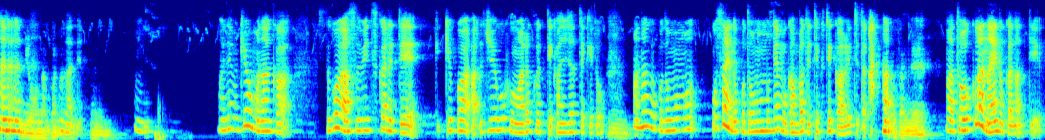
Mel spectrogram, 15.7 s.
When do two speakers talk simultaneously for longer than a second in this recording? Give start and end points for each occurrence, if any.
none

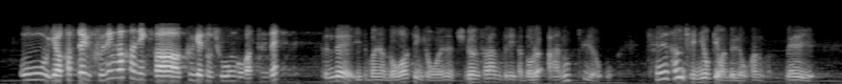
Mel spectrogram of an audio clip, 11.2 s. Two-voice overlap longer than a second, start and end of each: none

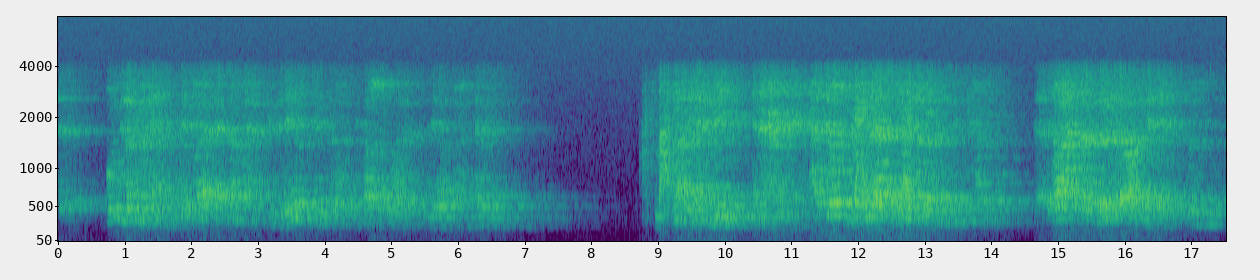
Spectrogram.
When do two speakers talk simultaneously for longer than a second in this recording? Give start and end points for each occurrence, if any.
11.8-13.2

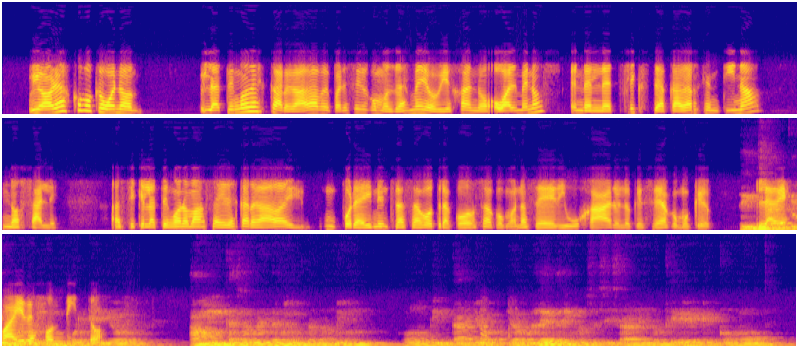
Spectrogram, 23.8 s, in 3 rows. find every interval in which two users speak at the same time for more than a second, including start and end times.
15.5-16.9

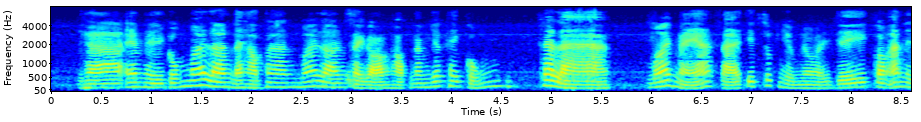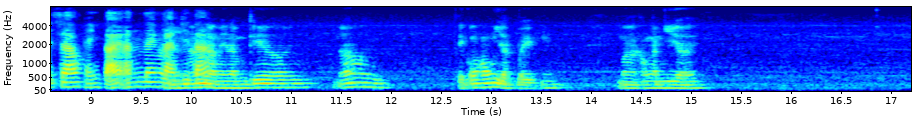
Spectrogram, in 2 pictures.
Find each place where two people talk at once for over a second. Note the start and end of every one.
none

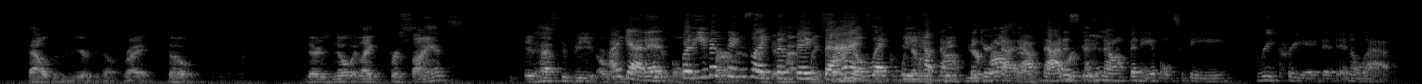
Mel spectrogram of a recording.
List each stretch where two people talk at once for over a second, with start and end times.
6.1-11.0

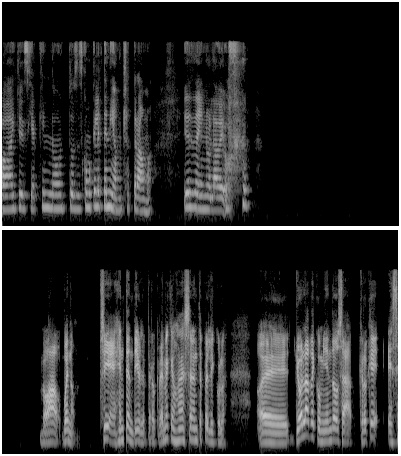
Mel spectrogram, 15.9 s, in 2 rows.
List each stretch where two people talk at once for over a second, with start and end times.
none

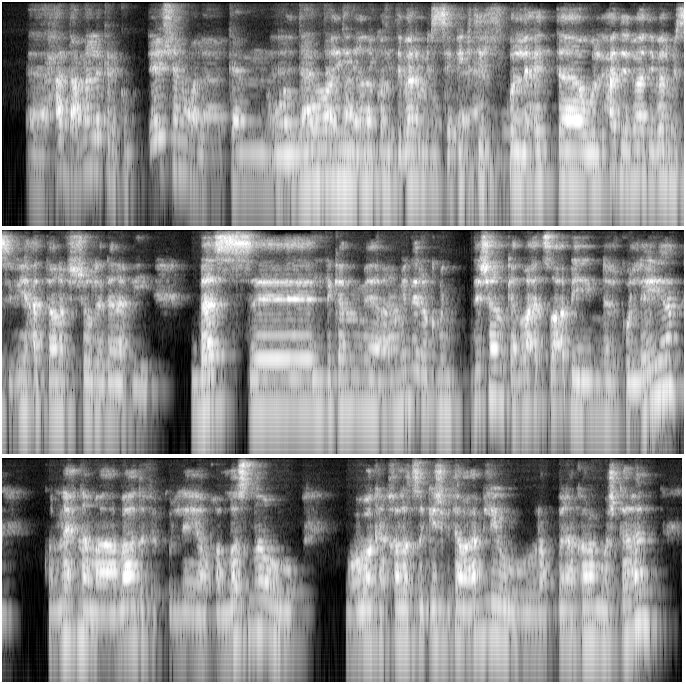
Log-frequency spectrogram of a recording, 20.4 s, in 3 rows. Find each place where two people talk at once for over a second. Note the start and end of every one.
2.6-5.3

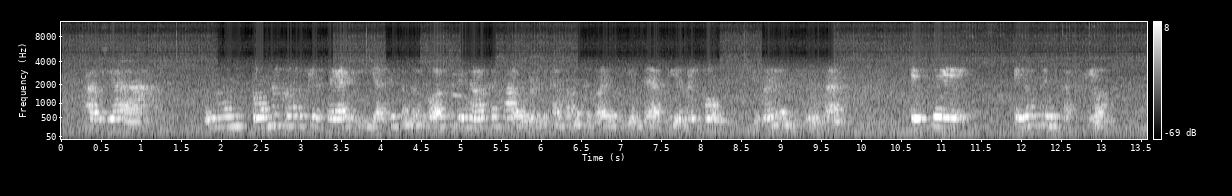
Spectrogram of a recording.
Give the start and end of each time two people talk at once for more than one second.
none

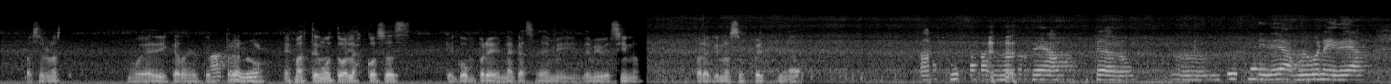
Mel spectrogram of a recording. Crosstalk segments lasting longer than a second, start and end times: none

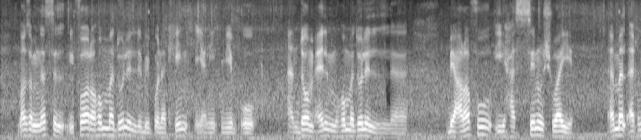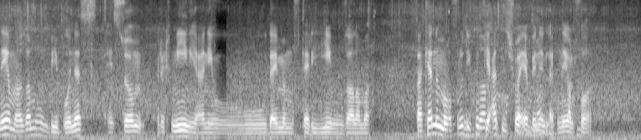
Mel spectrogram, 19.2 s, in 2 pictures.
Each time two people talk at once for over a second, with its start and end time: 16.6-18.3

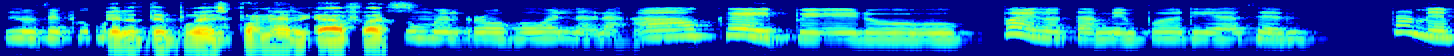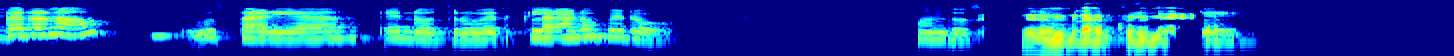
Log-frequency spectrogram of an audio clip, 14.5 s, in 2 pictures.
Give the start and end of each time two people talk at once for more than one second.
none

